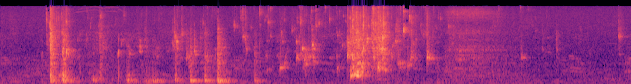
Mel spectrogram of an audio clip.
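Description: Water from a bathroom sink tap splashing irregularly onto a phone in a LifeProof waterproof case held over the basin. The splashing is busiest for about four seconds, then settles to a quieter, even run.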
